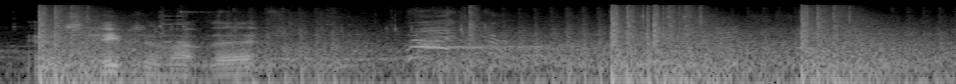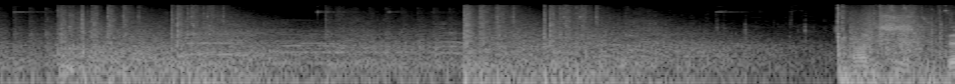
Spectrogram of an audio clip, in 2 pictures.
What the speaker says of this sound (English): Oh, this is burst fire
